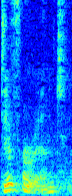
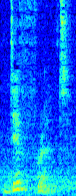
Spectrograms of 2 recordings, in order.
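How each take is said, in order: First: The word is said with three full syllables. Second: The word is said with only two syllables. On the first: The speaker calls it wrong. "It's not different" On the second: The speaker calls it right. "We're dropping that second syllable"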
